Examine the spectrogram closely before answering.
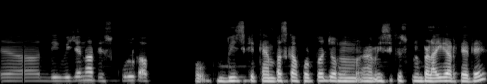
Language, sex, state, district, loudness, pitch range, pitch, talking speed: Hindi, male, Uttar Pradesh, Gorakhpur, -19 LUFS, 160-170 Hz, 165 Hz, 235 wpm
